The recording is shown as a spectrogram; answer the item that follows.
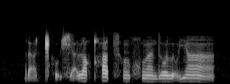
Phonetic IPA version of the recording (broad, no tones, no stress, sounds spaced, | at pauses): ɾ a̰ ǁʰ o̰ ɕ a̰ l ʏ qʰ ə t͡sʰ õ χʷ ã d o l o̰ j ã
